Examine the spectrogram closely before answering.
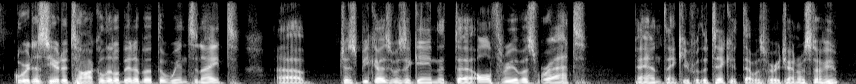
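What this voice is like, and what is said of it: Rough, hoarse voice. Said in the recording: “My voice is pretty rough as well, but it was just from yelling all night long”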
